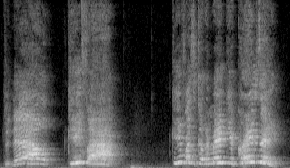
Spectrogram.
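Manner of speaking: very high, loud put-on yell; acted shrieking. Scolding Janelle about Kifa, high shouted impression. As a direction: holler it far above your own voice.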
